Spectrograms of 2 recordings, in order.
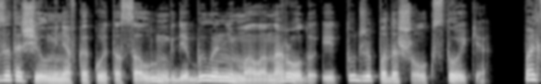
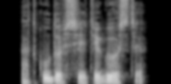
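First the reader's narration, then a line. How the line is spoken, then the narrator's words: Whispering. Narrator (Russian): произнес я шепотом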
